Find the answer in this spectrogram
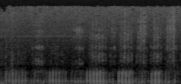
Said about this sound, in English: And together we run Hobeck Books, along with our cat, who is purring away nicely.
